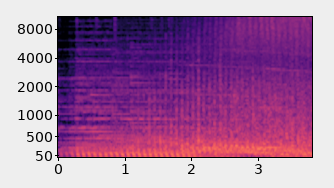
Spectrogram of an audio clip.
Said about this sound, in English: As the army helicopter swoops away overhead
